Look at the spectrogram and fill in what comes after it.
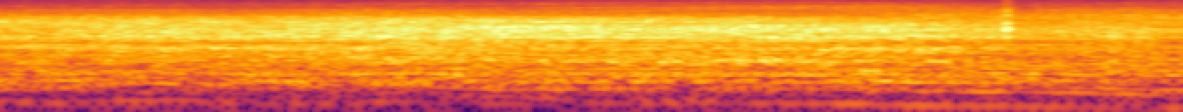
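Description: Range Rover engine running as the off-road vehicle drives along a dirt track, a steady noisy drone that swells slightly in the middle and eases near the end.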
